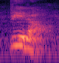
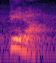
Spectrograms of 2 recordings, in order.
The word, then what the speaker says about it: pita: Depois a gente tem pita. Pita.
